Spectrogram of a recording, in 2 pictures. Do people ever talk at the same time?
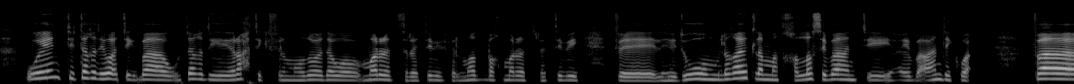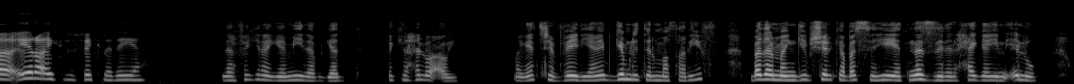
No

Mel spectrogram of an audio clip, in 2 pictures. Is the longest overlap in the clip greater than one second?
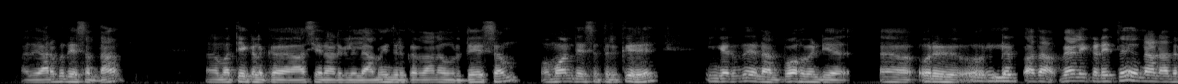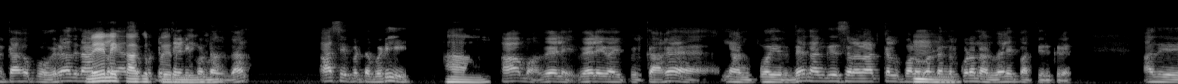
Yes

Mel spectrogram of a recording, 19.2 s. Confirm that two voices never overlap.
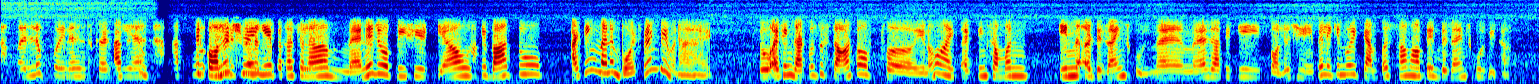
No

